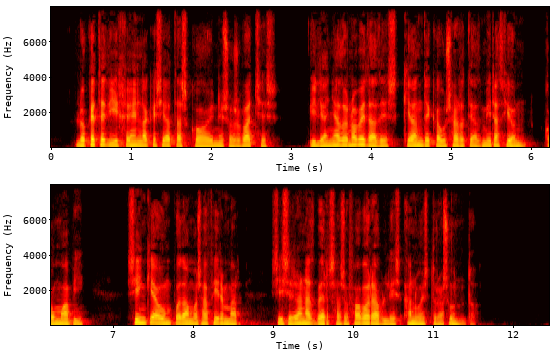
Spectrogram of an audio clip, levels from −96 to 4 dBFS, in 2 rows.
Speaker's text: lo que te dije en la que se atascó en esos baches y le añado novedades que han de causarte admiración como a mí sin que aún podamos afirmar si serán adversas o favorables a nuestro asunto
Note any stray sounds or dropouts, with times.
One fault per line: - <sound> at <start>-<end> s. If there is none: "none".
none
